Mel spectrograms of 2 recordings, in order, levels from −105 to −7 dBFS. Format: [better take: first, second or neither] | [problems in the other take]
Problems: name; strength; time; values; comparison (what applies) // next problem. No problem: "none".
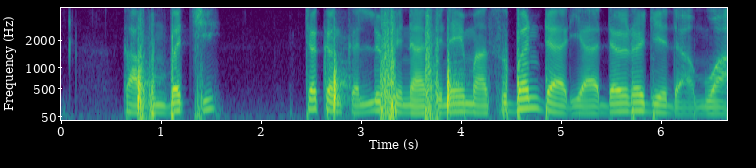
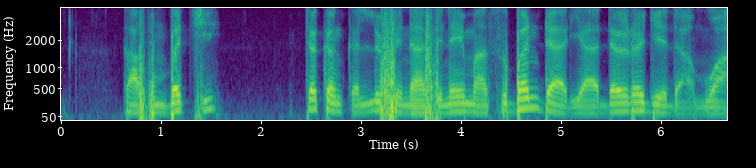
second | background sound (Tap); 3 dB above the speech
